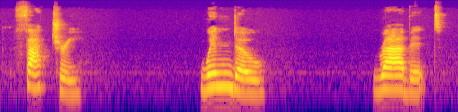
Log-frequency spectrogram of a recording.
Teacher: as you can hear, the first syllable is slightly emphasized. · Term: stress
